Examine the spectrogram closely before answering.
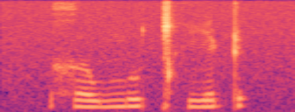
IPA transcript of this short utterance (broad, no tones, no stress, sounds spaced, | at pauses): x ɤ w m u ǀʰ i ʈ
